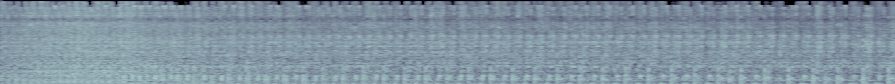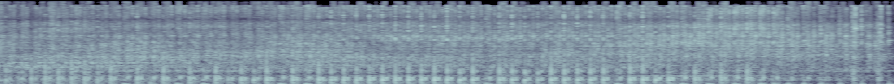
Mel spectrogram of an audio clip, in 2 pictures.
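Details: MTD snowblower sat about a year, revived with fresh gas plus cleaner, primed, choked, throttle about half: single-cylinder chugging evenly, steady firing pulses, no misses or surging; runs well, auger works.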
